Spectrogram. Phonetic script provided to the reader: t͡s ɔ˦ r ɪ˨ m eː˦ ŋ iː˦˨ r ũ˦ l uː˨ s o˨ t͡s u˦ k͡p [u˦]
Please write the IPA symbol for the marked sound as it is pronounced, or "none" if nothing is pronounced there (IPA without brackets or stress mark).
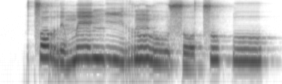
u˦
